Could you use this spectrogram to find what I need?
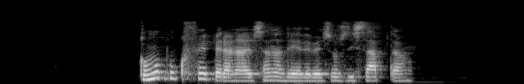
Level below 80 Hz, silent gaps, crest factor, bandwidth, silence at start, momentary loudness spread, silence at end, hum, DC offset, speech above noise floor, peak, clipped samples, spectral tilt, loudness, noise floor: -64 dBFS; none; 18 dB; 8 kHz; 1.4 s; 8 LU; 1.15 s; none; under 0.1%; over 74 dB; 0 dBFS; under 0.1%; -5 dB/octave; -17 LUFS; under -90 dBFS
